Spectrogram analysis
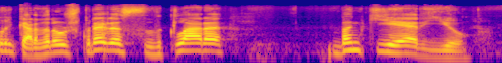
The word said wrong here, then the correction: banqueiro: É esta a pronúncia? Eh, sim, é, É? banqueiro, sim.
